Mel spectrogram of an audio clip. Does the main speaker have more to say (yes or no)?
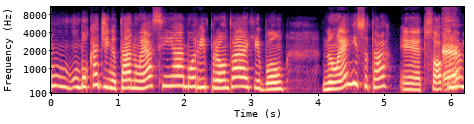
yes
